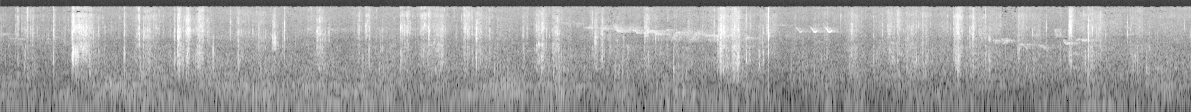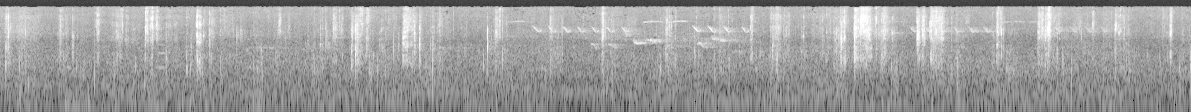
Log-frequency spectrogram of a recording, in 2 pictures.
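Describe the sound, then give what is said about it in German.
Footsteps of people walking outdoors at a relaxed pace in fresh air, a steady run of soft crunching steps with small scattered clicks and no talk. “wir gehen einfach ganz entspannt. Erstmal ein bisschen spazieren, erstmal ein bisschen warm werden”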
